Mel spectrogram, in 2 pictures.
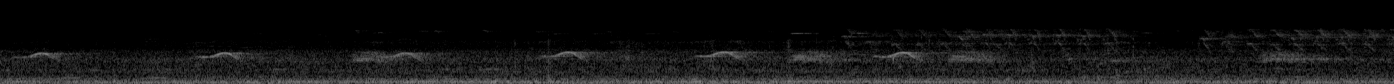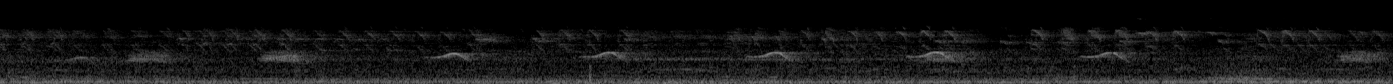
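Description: A bird repeating the same short call about every one and a half seconds, and from about nine seconds in a fast, high chattering trill joining it, over a steady low hum.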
